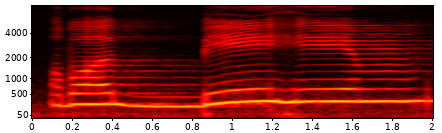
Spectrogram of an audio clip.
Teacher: Ra dibunyikan secara tafkhim karena ra-nya berbaris fathah. Maka bacanya tebal dengan cara mengangkat pangkal lidah kita.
